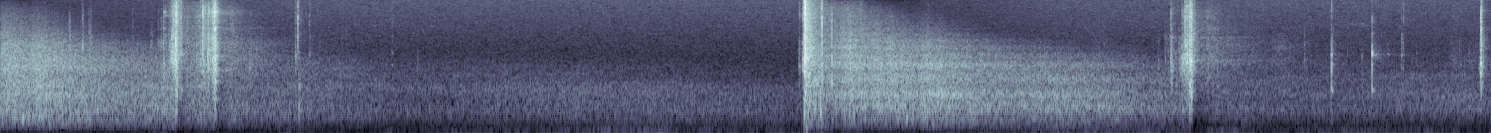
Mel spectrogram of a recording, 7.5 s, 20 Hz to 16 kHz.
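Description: A 20 gauge pump shotgun fires Federal #3 buckshot and Sellier & Bellot #2 buckshot outdoors: three or four sharp, loud blasts with echoing tails, plus a few faint clicks from the action.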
